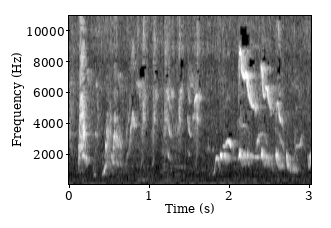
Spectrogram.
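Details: A white-rumped shama gives a mating call meant to rouse other shamas: sharp high chips and fast slurs at first, then a string of short level whistles repeated rapidly near the end, over a low steady hum.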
